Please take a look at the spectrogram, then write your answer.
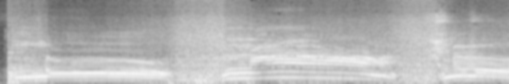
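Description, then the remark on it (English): TV host Ray Rayner, on location for WGN at the farm in the zoo, imitates a cow, giving three long, low, drawn-out moos with rich harmonics, each swelling and then sliding down in pitch before a short breath between them. “That's not the moo of a real cow. That's my moo.”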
